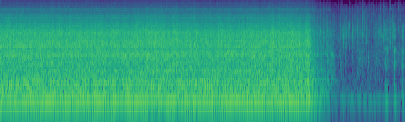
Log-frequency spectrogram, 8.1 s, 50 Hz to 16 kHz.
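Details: Mini jet boat with a Kawasaki 750 two-stroke jet ski engine, running with the pump installed: revs slowly, steady buzzing with a regular rattle about four times a second, much noisier than without the pump; cause unconfirmed.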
